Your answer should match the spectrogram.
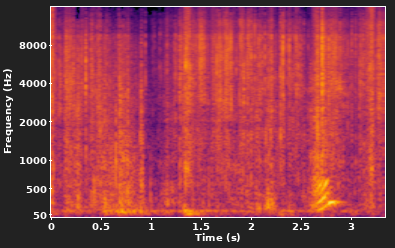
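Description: Steady crinkling and crackling of the plastic outer wrapping of a snack being pulled open, with a sharper tearing rustle near the end and faint voice traces underneath.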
